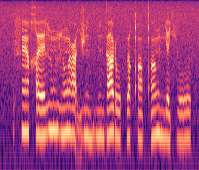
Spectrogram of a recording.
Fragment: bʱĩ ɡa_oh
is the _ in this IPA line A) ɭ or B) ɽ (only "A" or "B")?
B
